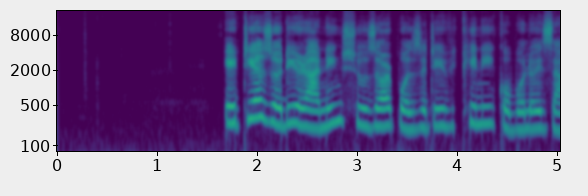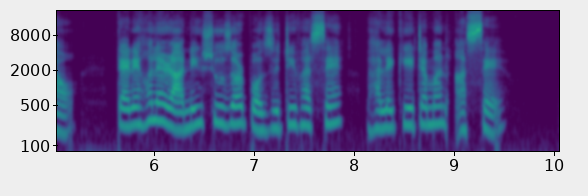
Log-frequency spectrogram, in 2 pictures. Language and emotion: Assamese, neutral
